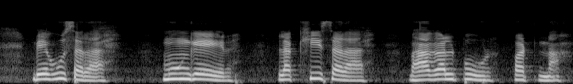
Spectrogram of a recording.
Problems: constant background noise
